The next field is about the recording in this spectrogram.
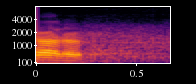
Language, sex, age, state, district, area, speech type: Punjabi, male, 18-30, Punjab, Bathinda, rural, read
